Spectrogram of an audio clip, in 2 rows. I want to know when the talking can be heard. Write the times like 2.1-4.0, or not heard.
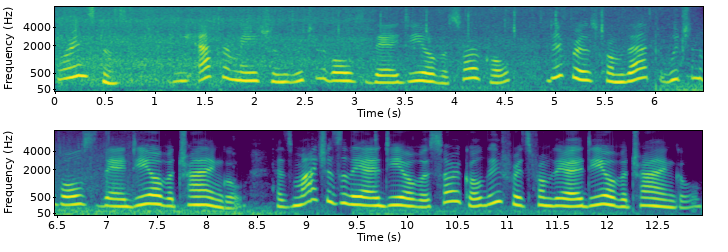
0.0-12.9.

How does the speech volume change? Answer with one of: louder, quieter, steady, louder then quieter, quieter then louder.
steady.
